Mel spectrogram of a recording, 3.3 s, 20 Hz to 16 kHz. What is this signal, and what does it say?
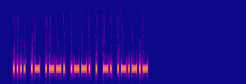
Morse code, heard as a keyed tone, about 50 wpm, 700 Hz. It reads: HAPPEN.
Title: 2x Word-Spacing - Sentences from Top 400 Words - 50wpm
